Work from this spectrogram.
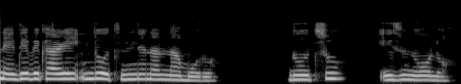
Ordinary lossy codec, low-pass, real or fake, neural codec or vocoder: none; 7.2 kHz; fake; vocoder, 44.1 kHz, 80 mel bands, Vocos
